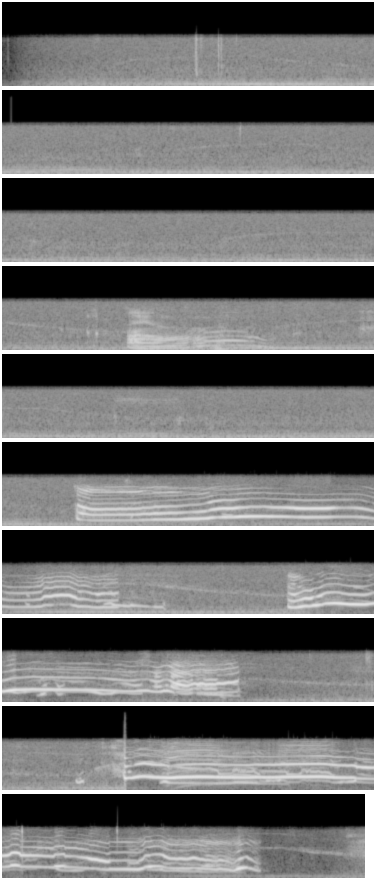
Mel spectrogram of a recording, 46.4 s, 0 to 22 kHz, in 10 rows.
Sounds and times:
Police car (siren): 3.4 - 4.4, 7.0 - 8.1, 12.1 - 19.8, 24.2 - 46.3.

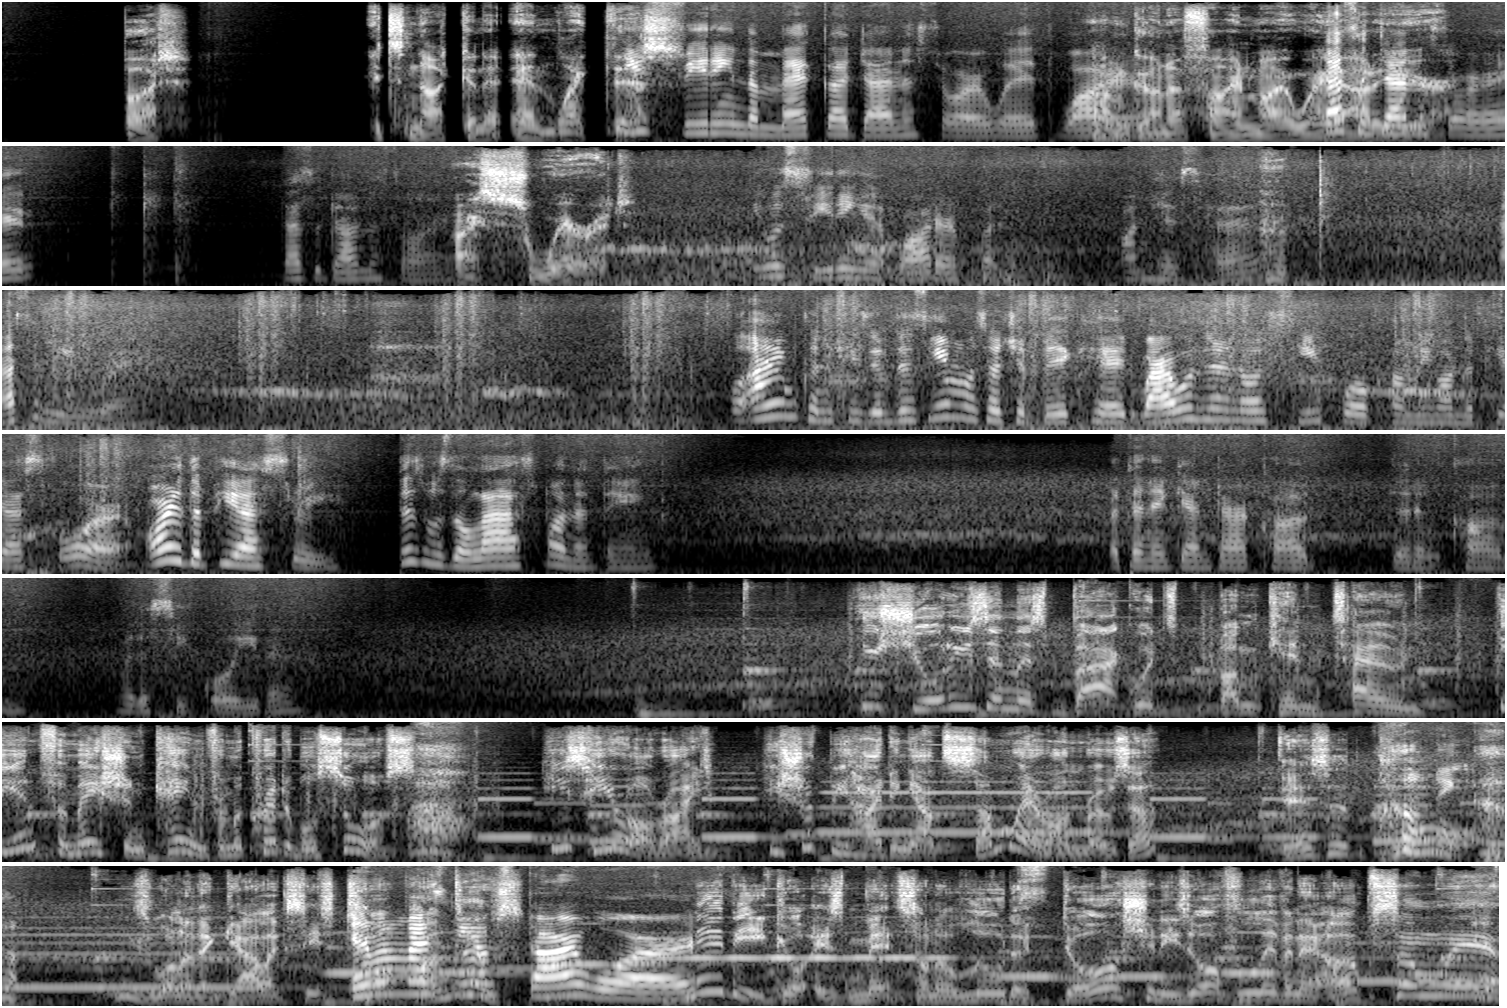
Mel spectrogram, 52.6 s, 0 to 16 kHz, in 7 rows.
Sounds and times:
Speech: 0.6 - 1.0, 1.8 - 7.7, 9.0 - 10.7, 11.3 - 12.5, 15.0 - 15.8, 18.7 - 25.8, 28.1 - 31.6, 44.0 - 52.5
Music: 33.3 - 52.5.

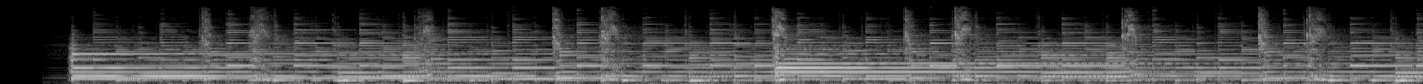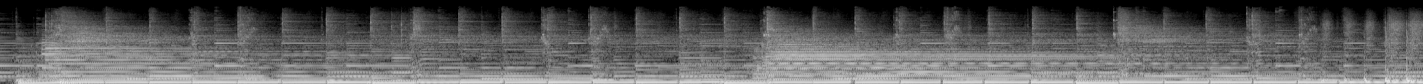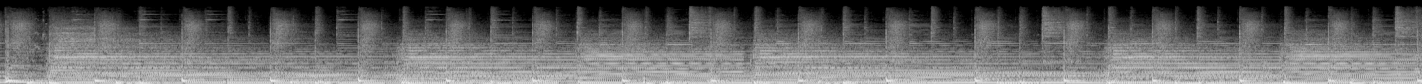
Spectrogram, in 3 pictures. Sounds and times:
Acoustic guitar: 0.5 - 42.6.

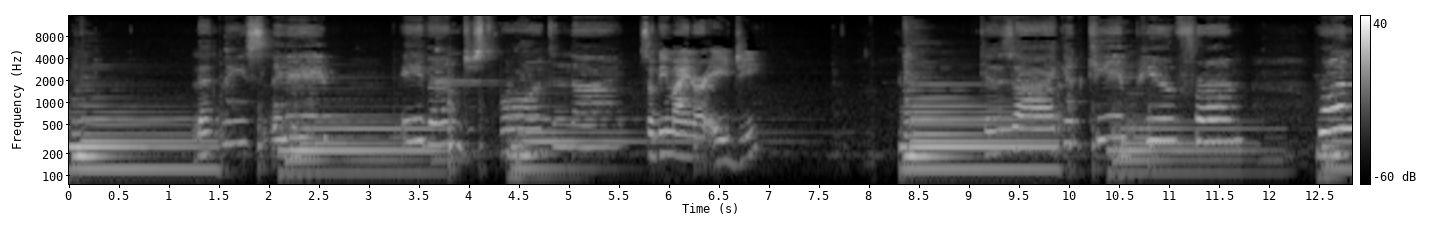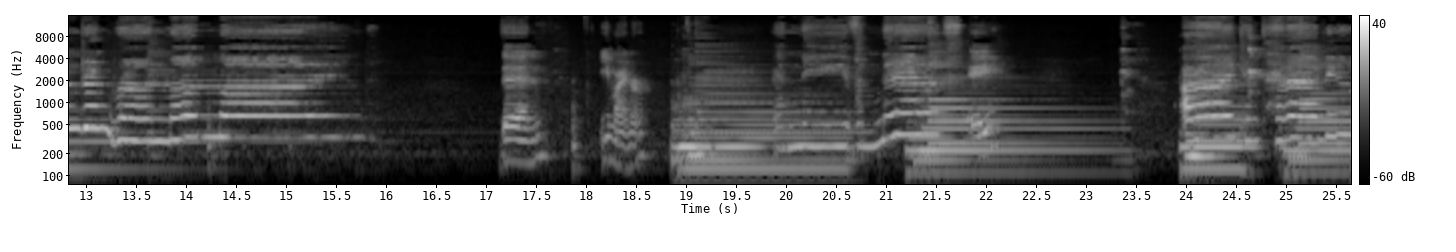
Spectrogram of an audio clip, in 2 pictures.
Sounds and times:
Acoustic guitar: 0.0 - 16.5, 18.8 - 25.6
Speech: 5.8 - 7.0, 17.2 - 18.7, 21.5 - 22.2.

